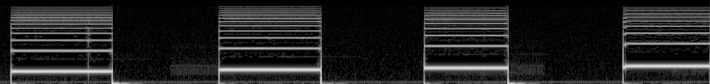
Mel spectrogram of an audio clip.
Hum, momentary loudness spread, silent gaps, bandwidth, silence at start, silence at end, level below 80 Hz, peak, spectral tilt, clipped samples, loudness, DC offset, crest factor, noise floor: none; 7 LU; none; 16 kHz; 0.1 s; 0 s; -36 dBFS; -2 dBFS; -0.5 dB/octave; under 0.1%; -11 LUFS; under 0.1%; 10 dB; -50 dBFS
